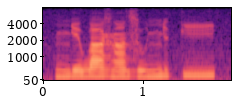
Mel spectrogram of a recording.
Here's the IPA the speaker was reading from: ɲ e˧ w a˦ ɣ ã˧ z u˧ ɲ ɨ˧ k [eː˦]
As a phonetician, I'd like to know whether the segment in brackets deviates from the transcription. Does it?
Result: yes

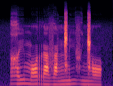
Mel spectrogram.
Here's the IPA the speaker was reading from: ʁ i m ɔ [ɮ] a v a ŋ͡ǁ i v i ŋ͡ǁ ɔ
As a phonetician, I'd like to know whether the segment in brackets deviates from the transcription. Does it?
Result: yes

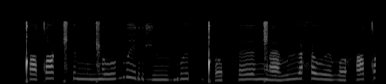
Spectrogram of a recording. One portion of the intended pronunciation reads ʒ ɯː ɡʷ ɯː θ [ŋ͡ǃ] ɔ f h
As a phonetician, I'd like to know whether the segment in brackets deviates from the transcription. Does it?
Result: yes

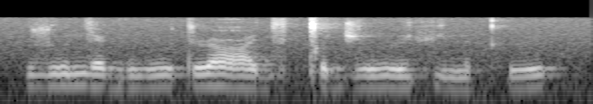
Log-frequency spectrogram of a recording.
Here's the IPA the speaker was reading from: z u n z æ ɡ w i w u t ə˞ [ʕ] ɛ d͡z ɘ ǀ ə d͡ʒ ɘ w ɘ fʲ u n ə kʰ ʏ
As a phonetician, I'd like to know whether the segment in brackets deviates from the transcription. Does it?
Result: no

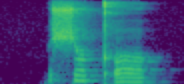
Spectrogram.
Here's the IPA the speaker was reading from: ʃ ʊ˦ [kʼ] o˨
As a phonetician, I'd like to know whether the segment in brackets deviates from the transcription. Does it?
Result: no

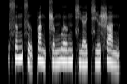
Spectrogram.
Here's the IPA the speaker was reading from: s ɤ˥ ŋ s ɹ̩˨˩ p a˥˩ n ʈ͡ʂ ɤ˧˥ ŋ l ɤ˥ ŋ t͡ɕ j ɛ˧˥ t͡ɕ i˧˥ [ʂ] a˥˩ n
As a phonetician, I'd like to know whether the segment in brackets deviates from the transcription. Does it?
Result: no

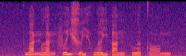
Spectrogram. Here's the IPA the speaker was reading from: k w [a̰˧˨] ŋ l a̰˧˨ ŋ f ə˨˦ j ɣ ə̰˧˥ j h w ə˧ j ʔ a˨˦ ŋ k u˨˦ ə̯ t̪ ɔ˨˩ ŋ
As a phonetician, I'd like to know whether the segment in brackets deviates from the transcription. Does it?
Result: no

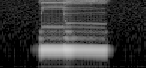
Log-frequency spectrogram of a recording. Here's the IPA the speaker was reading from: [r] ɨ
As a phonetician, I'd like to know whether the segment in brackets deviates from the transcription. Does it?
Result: yes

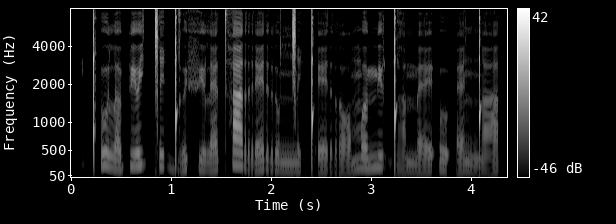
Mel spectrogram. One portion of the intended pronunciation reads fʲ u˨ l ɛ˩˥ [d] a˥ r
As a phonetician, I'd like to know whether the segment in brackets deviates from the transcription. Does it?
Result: yes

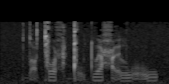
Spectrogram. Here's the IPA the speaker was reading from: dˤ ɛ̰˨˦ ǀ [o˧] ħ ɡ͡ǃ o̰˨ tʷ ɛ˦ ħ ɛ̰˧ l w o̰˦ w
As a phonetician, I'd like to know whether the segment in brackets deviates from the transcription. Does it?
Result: no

